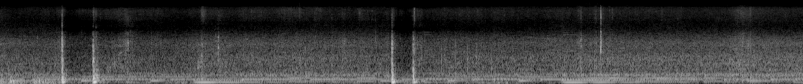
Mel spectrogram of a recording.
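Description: A steady, low buzz of honey bees drifts around an open nuc box during beehive work, broken by a few sharp knocks and thumps from the box and frames.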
